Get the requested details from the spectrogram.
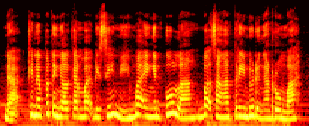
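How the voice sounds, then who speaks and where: A woman's voice: on the high side, fairly quick, lightly acted. A woman reading the lines of a frail elderly mother who begs to go home, in a pleading way, over faint background music.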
